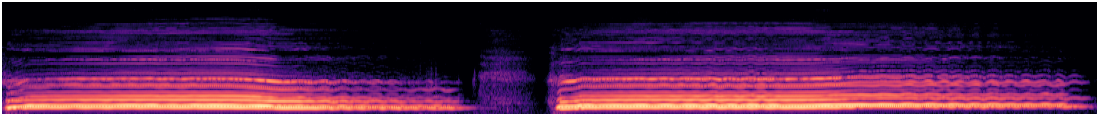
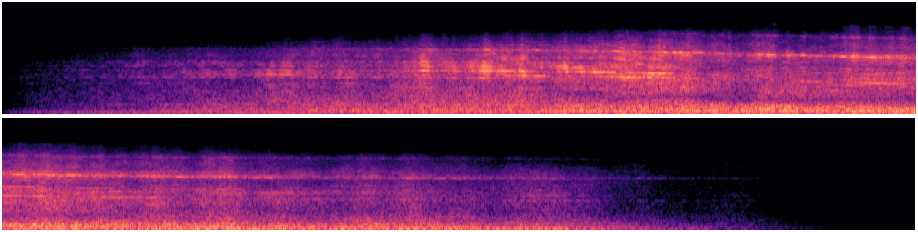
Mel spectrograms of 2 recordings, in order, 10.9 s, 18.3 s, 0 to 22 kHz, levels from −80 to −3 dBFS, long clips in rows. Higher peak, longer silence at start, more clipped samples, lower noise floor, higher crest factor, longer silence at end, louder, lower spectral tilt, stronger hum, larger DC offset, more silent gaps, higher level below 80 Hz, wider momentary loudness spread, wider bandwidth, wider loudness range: first, -2 dBFS vs -6 dBFS; second, 0.05 s vs 0.6 s; neither; second, -51 dBFS vs -82 dBFS; second, 12 dB vs 18 dB; second, 0.1 s vs 2.2 s; first, -13 LUFS vs -21 LUFS; first, -7 dB/octave vs -5 dB/octave; neither; neither; neither; second, -66 dBFS vs -32 dBFS; second, 13 LU vs 17 LU; about the same, 8.6 kHz vs 8.8 kHz; second, 6 LU vs 15 LU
